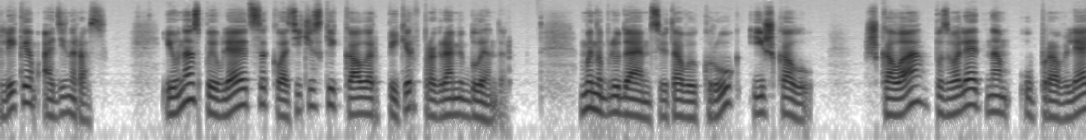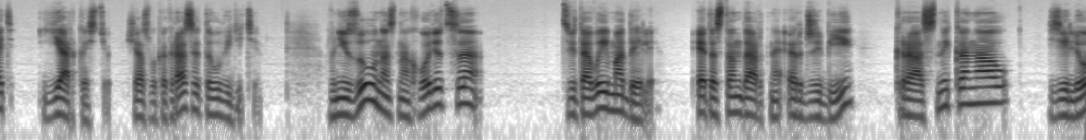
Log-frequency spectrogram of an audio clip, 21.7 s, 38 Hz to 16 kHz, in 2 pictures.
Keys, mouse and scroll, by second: 1.4 click.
